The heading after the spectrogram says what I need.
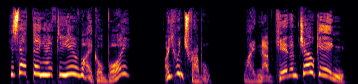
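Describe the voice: The put-on character voice moves at a moderate pace with very wide pitch swings, in a dry, close sound with no echo. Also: man, extremely high pitch for a man.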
